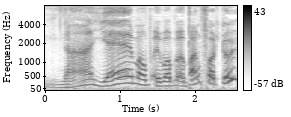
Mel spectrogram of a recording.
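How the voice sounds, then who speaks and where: The man's tone is dark and mellow. His pitch swings very widely. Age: 70s. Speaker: entertainer. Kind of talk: interview. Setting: outdoors on a terrace.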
